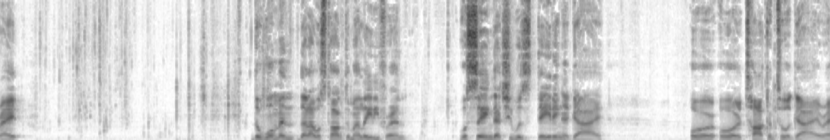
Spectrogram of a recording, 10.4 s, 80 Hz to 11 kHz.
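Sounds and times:
speech: 0.0 - 0.4, 3.2 - 5.2, 5.8 - 7.6, 8.6 - 10.3
person sipping water from a bottle: 0.3 - 3.2, 4.9 - 5.8.

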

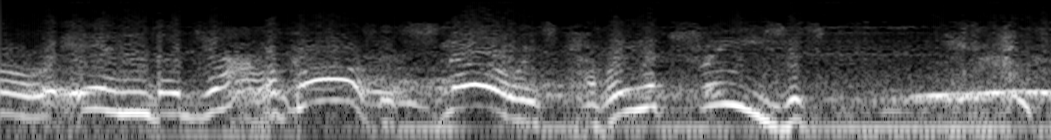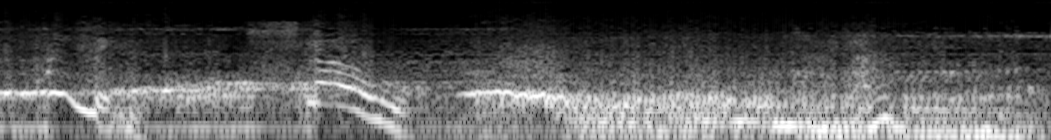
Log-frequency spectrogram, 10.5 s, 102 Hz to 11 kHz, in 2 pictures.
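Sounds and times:
speech: 0.3 - 8.5
deep tiger roar: 7.6 - 10.4.

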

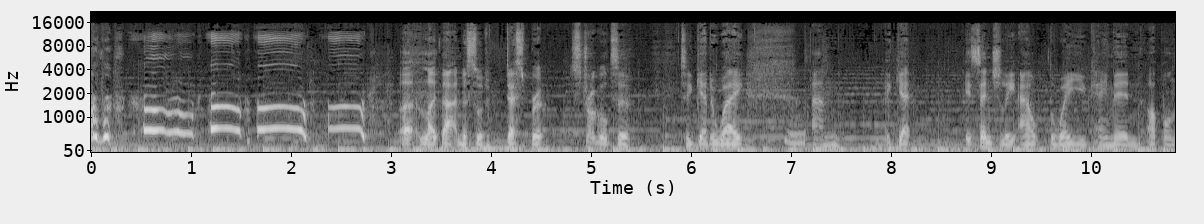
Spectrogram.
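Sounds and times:
human voice imitating a dog's yelping whimper: 0.0 - 2.8, 7.0 - 7.2
speech: 3.3 - 10.8.

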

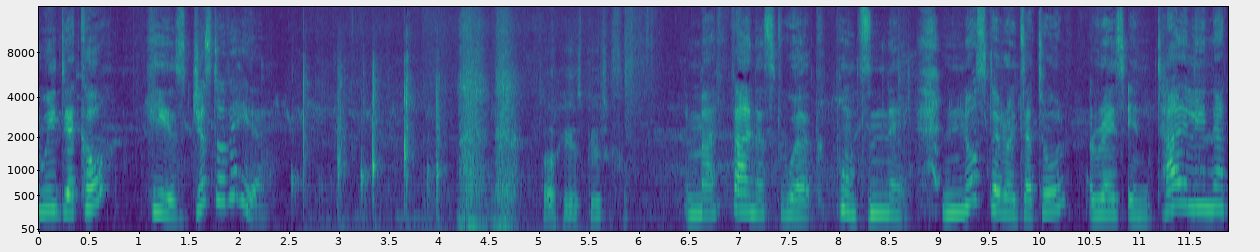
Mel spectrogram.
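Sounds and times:
speech: 0.0 - 2.4, 5.0 - 11.8
horse hooves clopping: 2.2 - 10.2
horse neighing: 2.5 - 8.9.

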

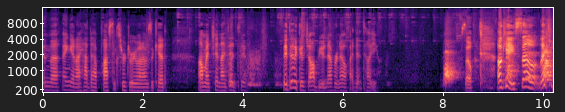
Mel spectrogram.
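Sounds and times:
speech: 0.1 - 6.8, 8.0 - 10.1
several dogs barking and yipping: 3.8 - 5.1, 8.0 - 8.4, 9.9 - 10.1
dogs' higher whining yelps: 4.0 - 4.9, 8.0 - 8.4.

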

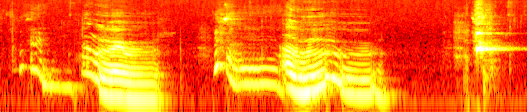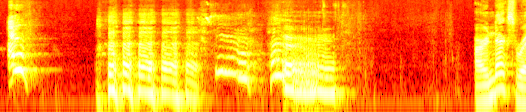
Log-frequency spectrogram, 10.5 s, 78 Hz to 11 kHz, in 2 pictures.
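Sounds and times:
dog whining and whimpering: 0.0 - 4.0, 4.6 - 5.8, 7.1 - 8.9
speech: 2.8 - 3.5, 6.4 - 8.8, 10.0 - 10.5.

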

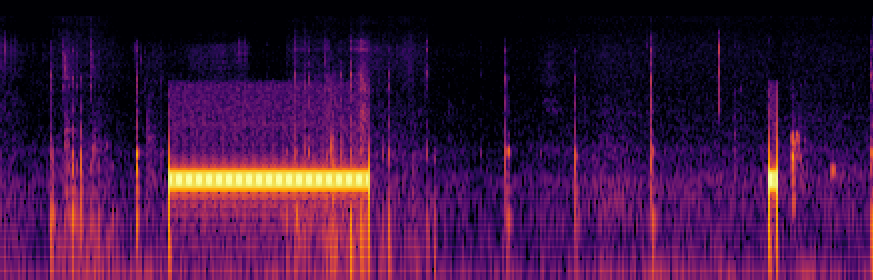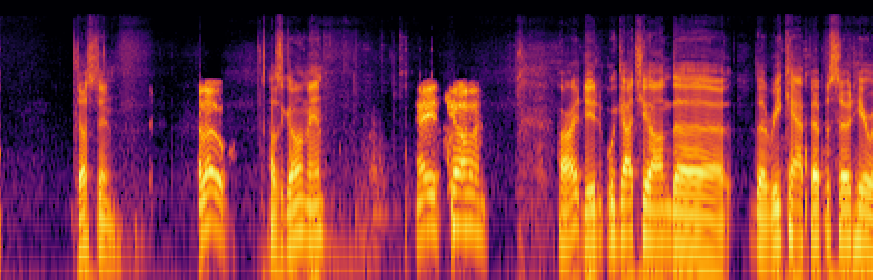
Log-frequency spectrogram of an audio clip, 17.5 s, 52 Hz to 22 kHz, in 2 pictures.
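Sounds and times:
telephone dial tone while placing a call: 1.7 - 3.7
speech: 9.5 - 10.0, 10.7 - 12.1, 12.9 - 13.7, 14.3 - 17.4.

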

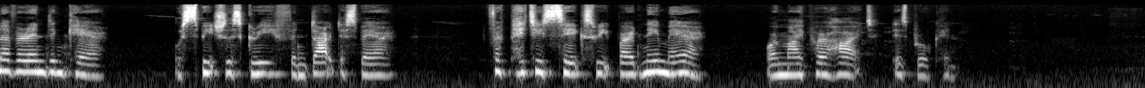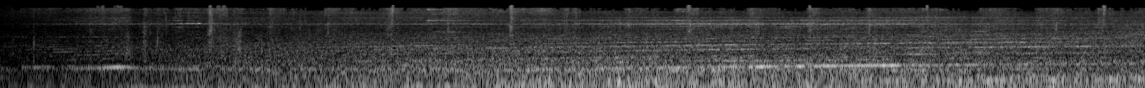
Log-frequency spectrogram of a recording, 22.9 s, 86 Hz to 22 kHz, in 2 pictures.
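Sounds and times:
speech: 0.0 - 1.1, 1.8 - 4.0, 4.9 - 7.1, 7.7 - 9.6
train motor whine rising in pitch: 11.1 - 22.8
train wheels and running gear rumbling leaving a station in Surrey: 11.1 - 22.8.

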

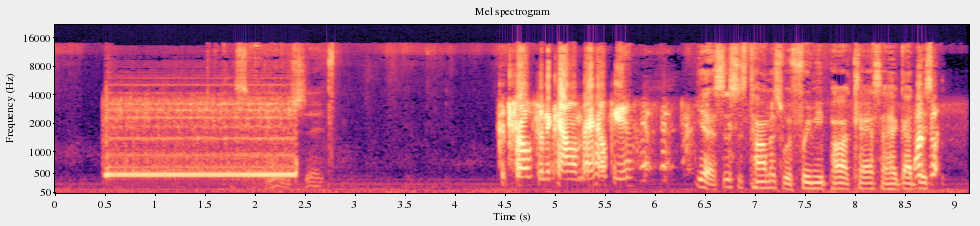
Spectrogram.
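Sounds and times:
electronic telephone line tone during a call transfer: 0.5 - 2.5
speech: 4.7 - 9.0.

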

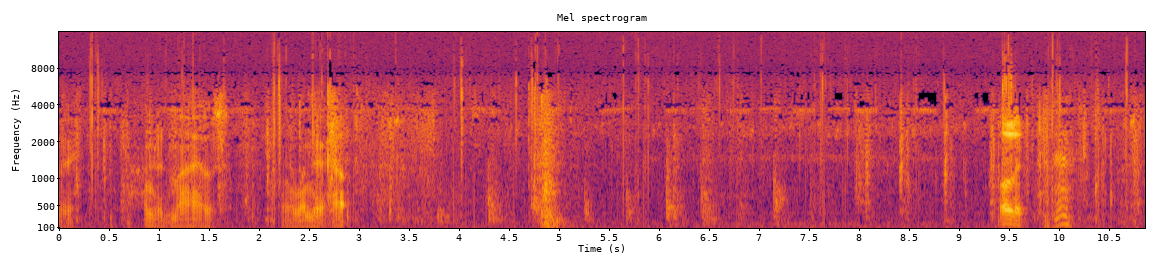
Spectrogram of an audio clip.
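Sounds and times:
footsteps of someone walking out of the house: 0.0 - 10.8
speech: 0.9 - 3.4
house door thudding open with a heavy knock: 4.3 - 5.4.

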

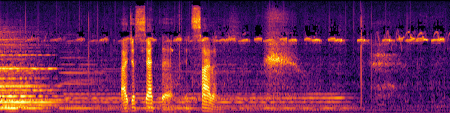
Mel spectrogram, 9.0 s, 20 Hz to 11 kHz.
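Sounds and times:
bird calling: 0.1 - 9.0
crickets chirping: 0.9 - 9.0
speech: 2.5 - 4.5.

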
